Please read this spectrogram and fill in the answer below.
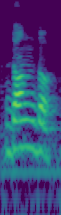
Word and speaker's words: দ্বন্দ্ব: দ্বন্দ্ব, বফুলার উচ্চারণ পাচ্ছি না।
